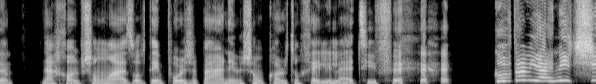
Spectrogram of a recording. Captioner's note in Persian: خنده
